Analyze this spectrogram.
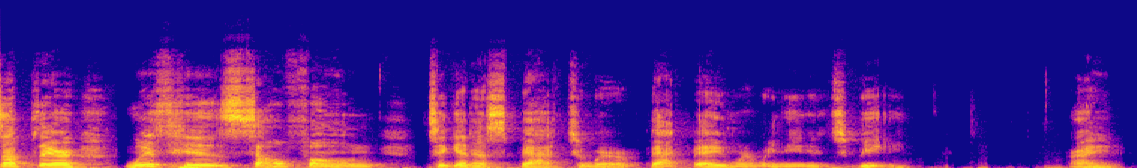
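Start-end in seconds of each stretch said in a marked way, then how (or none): none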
